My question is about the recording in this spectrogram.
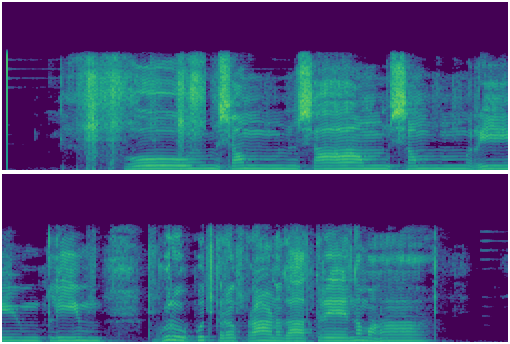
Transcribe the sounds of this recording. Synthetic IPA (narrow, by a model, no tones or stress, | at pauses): oːmʃɐmʃaːmʃɐmɾiːmkliːmɡuɾuput̪ɾɐpɾaːɳɐd̪aːt̪ɾeːnɐmɐɦa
